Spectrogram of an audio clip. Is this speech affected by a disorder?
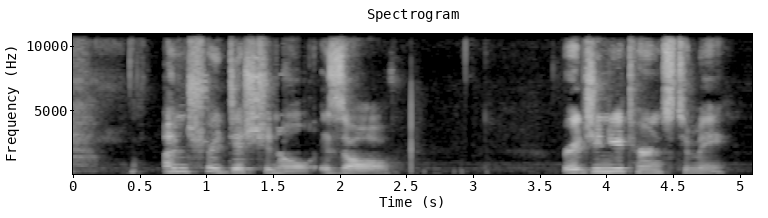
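No.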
